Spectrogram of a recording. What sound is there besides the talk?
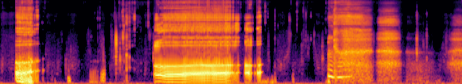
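burping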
